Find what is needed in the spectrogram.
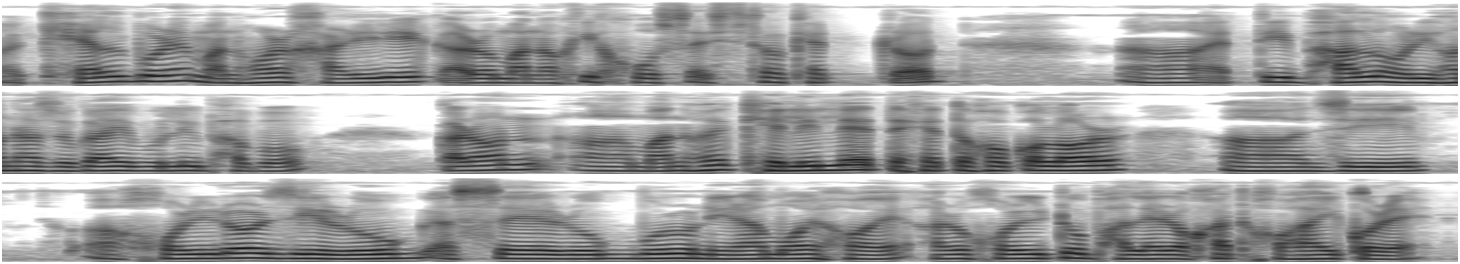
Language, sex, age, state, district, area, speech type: Assamese, male, 18-30, Assam, Sonitpur, urban, spontaneous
